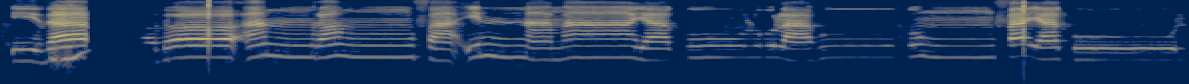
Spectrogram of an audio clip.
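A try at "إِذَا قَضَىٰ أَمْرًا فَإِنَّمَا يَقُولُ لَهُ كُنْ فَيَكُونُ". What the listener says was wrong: Oke, boleh digandeng nadanya. Jadi fa innama gitu. Jadi jangan terpisah kalau udah mau lagu. Fa innama yaqulu lahu kun fayakun. Coba gandengin.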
